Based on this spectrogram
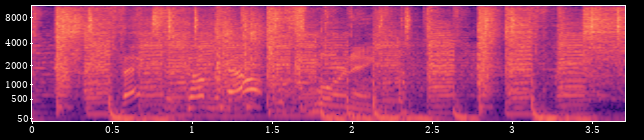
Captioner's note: applause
